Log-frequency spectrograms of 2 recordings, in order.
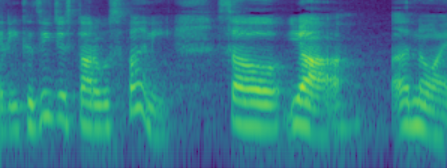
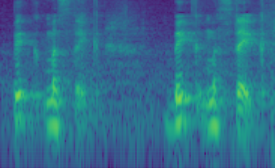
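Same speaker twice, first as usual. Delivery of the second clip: ominous quiet; 9 dB quieter than usual. Real, not acted. Ominous aside.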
